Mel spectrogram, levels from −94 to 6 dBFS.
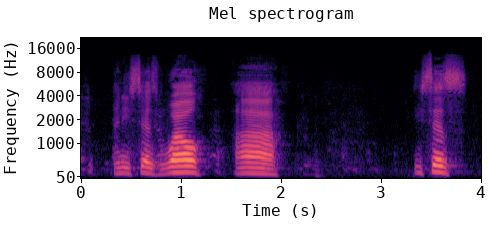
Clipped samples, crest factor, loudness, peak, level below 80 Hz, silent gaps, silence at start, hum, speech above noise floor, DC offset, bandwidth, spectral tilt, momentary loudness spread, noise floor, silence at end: under 0.1%; 20 dB; -27 LUFS; -10 dBFS; -82 dBFS; none; 0.35 s; none; 45 dB; under 0.1%; 13 kHz; -4.5 dB/octave; 21 LU; -71 dBFS; 0.2 s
